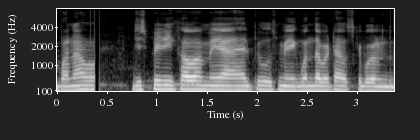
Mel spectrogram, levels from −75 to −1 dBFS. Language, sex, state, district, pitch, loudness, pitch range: Hindi, male, Bihar, Araria, 140 Hz, -14 LUFS, 135-150 Hz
